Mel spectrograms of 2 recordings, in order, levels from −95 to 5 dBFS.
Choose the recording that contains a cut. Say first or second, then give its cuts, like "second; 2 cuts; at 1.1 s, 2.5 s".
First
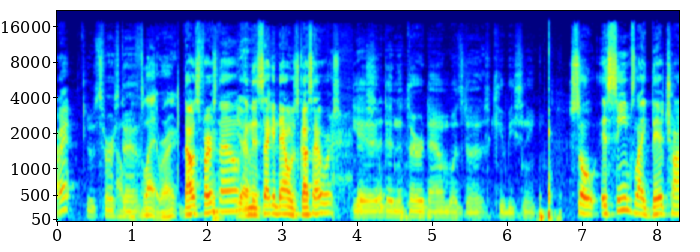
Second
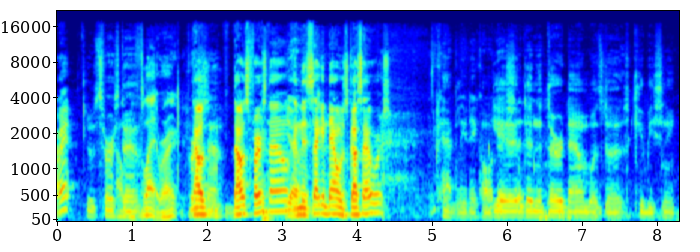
first; 2 cuts; at 1.6 s, 3.9 s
